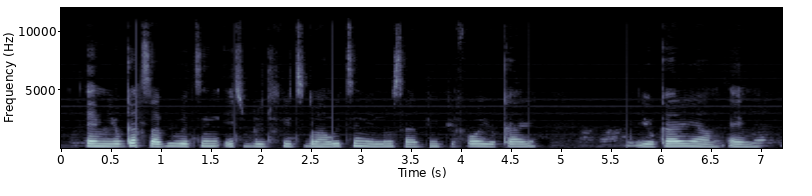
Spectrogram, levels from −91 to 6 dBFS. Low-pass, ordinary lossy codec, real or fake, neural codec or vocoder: 10.8 kHz; none; real; none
